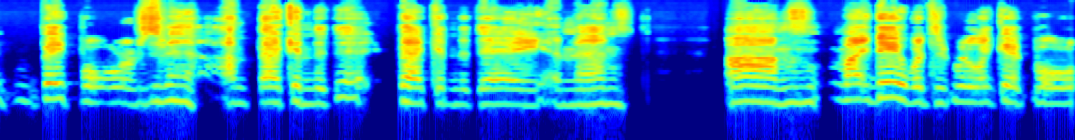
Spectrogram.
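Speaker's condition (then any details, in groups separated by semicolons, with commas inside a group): Cerebral palsy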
